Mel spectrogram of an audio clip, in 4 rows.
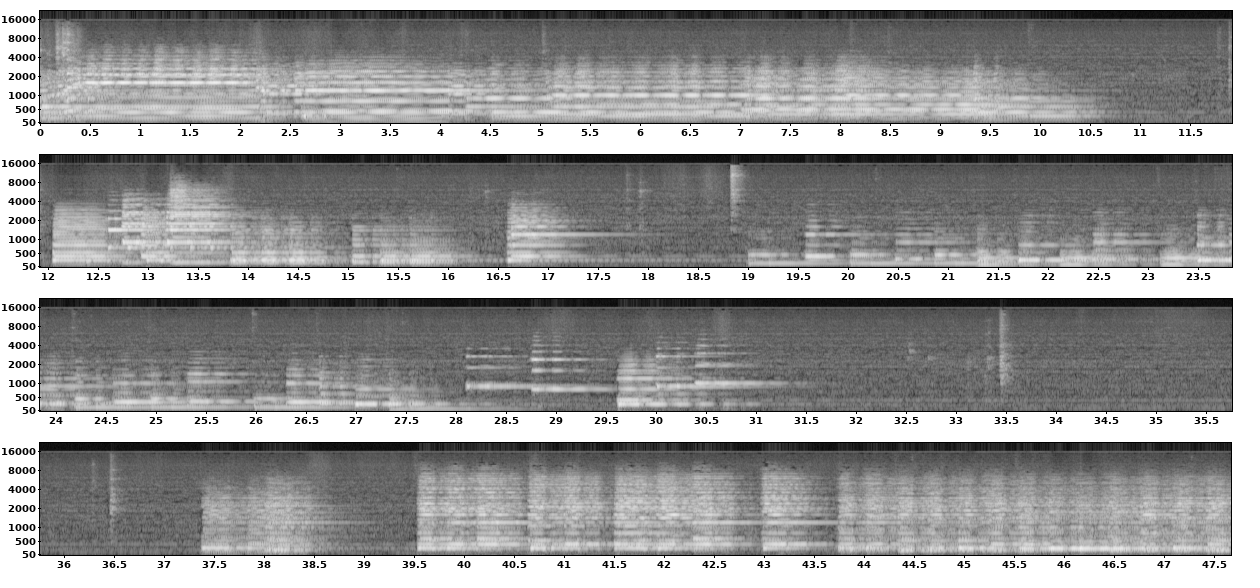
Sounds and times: Electric piano: 0.0 - 33.7, 37.3 - 47.6.

